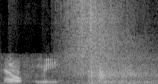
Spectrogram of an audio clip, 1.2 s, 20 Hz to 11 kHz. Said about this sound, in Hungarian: Ó, egy újabb lövés. Megint egy. Hallom. Még egy. Ez már 3.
